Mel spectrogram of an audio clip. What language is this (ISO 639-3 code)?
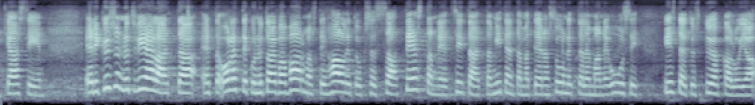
fin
